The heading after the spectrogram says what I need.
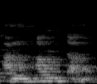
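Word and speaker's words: أنعمت: Kan ada an'amta, bodoh, an'am, salah. An'amta. Siro 1 2 3. Siratal ladzina an'amta 'alaihim. Ya, hati-hati pengucapan an'amta. Satu alif atau hamzah, satunya ain. Itu beda ya.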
